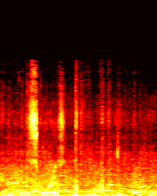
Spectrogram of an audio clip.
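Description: Basketball dribbled on an asphalt court, a few sharp bounces, over the chatter of a crowd of spectators.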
